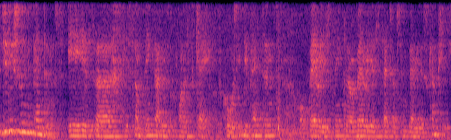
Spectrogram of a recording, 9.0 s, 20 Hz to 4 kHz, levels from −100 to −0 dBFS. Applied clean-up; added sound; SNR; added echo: none; Subway, metro, underground; 14 dB; reverberation time 0.9 s.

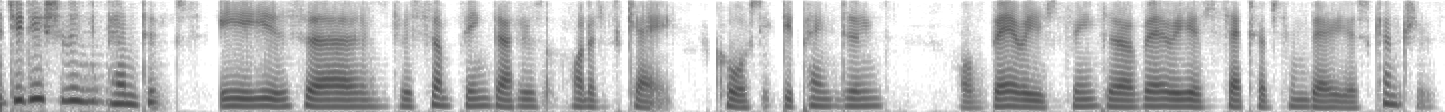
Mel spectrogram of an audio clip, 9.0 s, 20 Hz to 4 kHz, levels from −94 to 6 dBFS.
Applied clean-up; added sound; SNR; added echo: neural separator model SepFormer WHAMR!.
